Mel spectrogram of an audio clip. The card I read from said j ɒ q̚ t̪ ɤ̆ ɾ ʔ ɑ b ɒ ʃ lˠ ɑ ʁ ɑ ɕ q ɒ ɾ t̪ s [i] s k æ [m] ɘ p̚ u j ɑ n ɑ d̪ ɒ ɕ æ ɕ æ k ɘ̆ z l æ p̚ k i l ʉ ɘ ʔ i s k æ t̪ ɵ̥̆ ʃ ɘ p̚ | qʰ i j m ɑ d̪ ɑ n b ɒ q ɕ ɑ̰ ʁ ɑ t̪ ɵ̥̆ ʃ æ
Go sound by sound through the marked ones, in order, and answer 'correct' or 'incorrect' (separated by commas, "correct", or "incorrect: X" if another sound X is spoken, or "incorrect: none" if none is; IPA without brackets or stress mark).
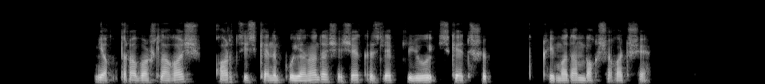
correct, incorrect: n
